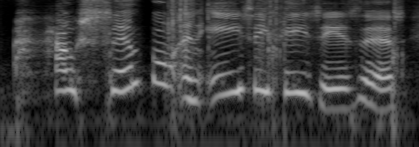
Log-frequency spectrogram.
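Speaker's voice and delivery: delighted. Real, not acted. Delighted at simple craft idea.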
